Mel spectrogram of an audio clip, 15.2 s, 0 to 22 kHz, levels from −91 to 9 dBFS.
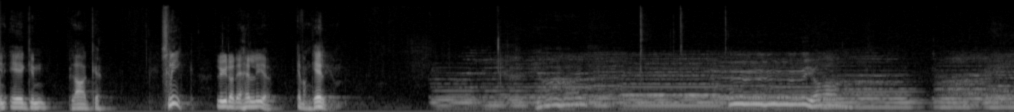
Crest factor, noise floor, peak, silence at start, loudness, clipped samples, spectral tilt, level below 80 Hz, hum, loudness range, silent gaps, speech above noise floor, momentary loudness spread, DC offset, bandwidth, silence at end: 24 dB; -68 dBFS; -10 dBFS; 0 s; -34 LUFS; under 0.1%; -7 dB/octave; -70 dBFS; none; 12 LU; none; 39 dB; 18 LU; under 0.1%; 18 kHz; 0 s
